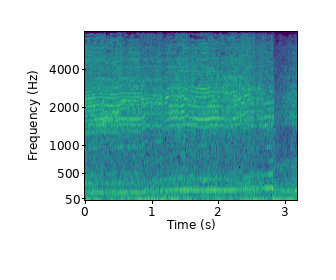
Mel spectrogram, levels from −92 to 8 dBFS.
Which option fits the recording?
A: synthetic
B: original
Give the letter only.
B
